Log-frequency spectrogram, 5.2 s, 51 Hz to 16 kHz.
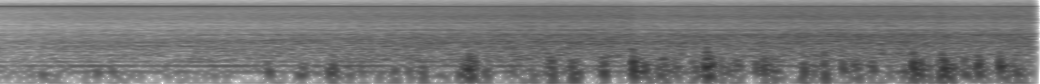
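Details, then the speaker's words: Homemade 2x72 belt grinder motor driven by a VFD, no belt fitted yet, spun up from the run button: thin steady high whistle over quiet hum; very quiet in person, normal VFD motor whine. "You know, it's fairly quiet too for what it is. It may sound loud in the microphone, but for me sitting here right next to it, it's actually very quiet."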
